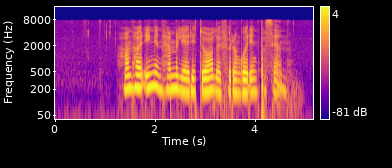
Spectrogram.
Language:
Norwegian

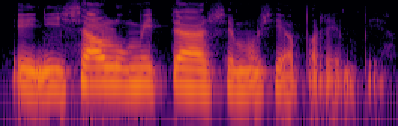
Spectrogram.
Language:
Finnish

